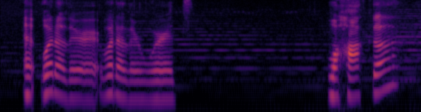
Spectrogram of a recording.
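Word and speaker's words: Oaxaca: Wajaka. is Axaka, you know, pronouncing it completely wrong.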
